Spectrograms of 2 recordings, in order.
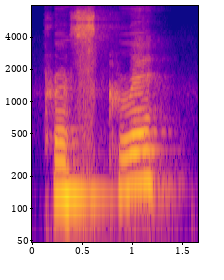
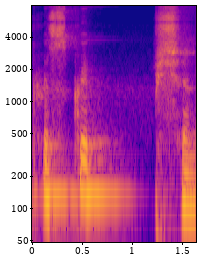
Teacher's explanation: So the first and the last syllable has a schwa sound in this word, prescription.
